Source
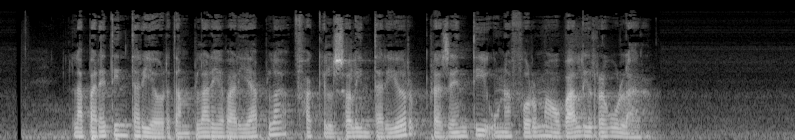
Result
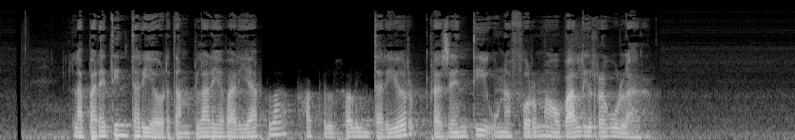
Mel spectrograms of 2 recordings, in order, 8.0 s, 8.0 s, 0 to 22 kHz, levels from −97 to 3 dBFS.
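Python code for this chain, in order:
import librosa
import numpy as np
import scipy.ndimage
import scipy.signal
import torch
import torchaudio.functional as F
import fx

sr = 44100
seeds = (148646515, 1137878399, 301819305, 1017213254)

y = fx.ellip_lowpass(x, sr, hz=1200.0, order=4, stop_db=80, at=(2.61, 3.74))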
